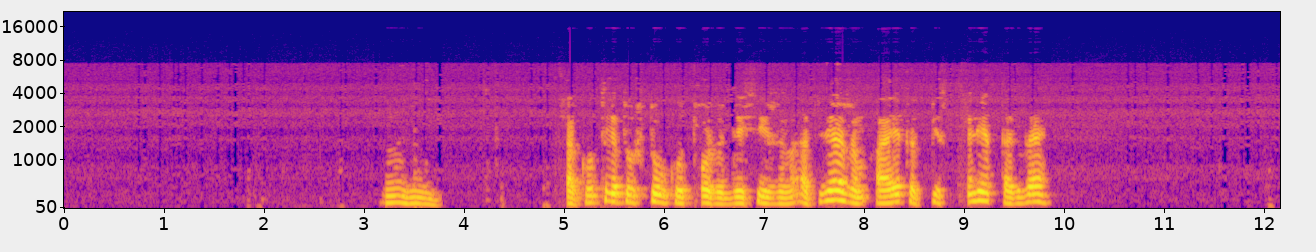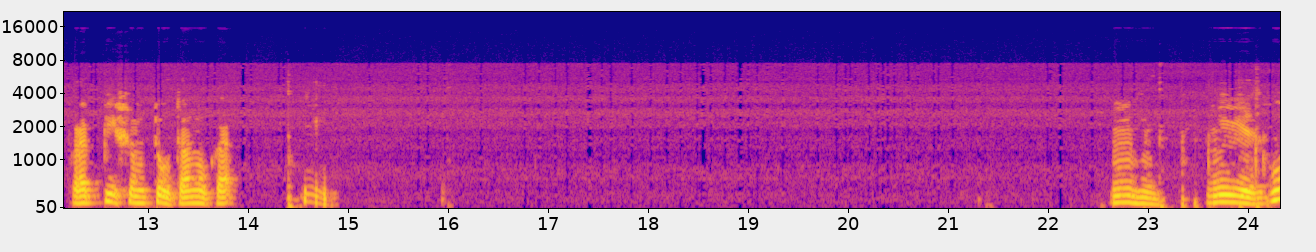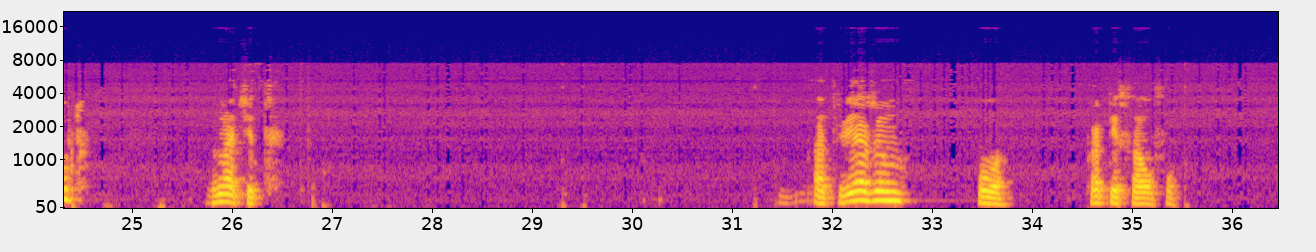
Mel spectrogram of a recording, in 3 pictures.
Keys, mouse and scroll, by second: 3.8 shift+middle click, 4.9 click, 9.2-12.2 drag, 14.6 i, 16.2-21.7 drag, 23.4 ctrl+z, 24.2 ctrl+z, 26.4-26.8 shift+middle drag, 29.6 click, 31.4 click, 35.7-36.4 drag.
